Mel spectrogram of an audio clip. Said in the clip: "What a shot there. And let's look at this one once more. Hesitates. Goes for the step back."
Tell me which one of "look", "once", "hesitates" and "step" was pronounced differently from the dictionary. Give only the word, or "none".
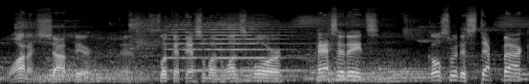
hesitates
